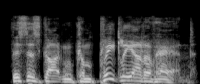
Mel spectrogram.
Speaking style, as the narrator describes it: Cage shouted into the receiver

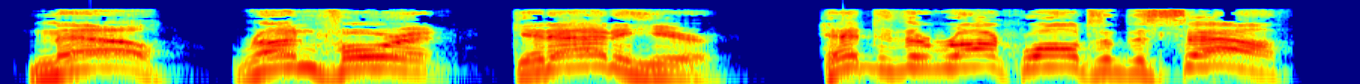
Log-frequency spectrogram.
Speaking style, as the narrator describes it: I finally decide to yell out

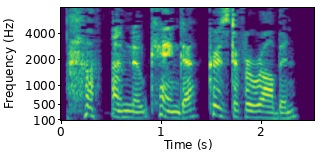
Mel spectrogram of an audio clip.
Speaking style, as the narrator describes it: she said, chuckling

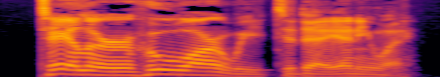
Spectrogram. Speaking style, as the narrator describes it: He asked with a chuckle

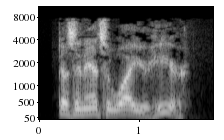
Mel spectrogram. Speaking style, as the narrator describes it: said Decker

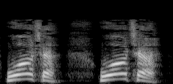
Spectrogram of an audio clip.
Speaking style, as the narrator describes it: I cried

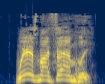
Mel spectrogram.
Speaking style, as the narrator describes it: I yelled

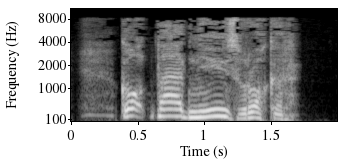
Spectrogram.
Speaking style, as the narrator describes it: the doorman panted

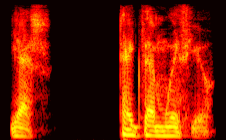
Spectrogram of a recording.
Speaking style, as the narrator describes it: Whitestorm put in, his voice grave

